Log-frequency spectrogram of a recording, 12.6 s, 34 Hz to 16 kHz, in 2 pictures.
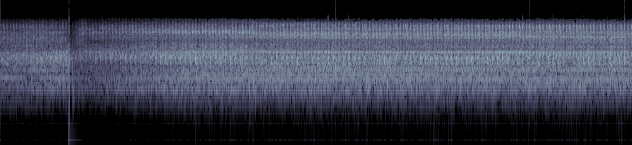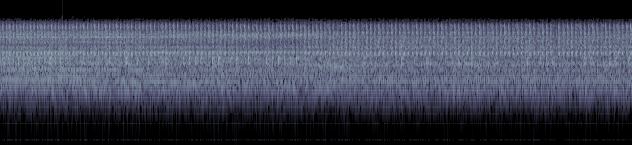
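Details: BMW N20 petrol engine, 2013 (63 plate), 6K miles, cold start: a click, then a fast metallic rattle about twice per second over the rising idle; owner wonders if turbo wastegate flaps, source unknown.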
